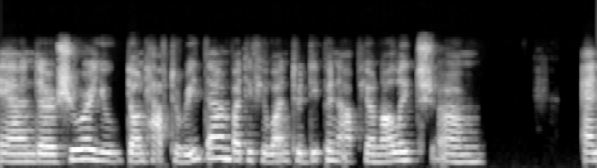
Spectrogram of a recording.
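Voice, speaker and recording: A woman speaks with a Belarusian accent in a monotone, flat intonation. The background is quiet. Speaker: poet and translator. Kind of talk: panel interview. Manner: halting, many fillers.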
